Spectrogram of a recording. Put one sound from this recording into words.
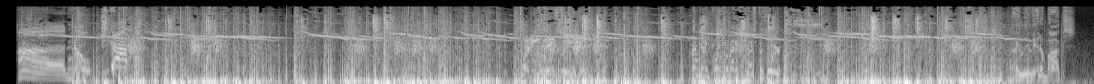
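Fireworks whistle as they shoot off.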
